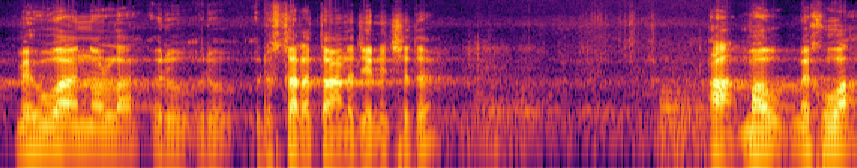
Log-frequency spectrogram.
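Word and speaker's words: Mhow: മെഹുവ, അവിടെ മെഹുവ എന്നാണ് അവരുടെ ഒരു ഉച്ചാരണം.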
